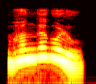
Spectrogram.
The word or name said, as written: ಭಂಗಗೊಳು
